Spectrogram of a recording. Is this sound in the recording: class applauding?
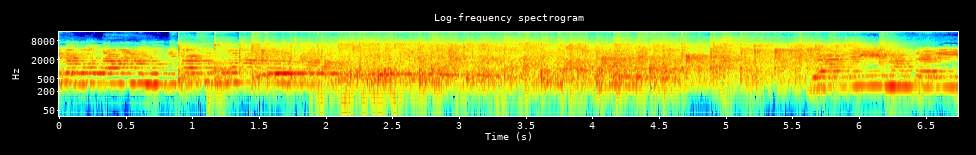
yes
